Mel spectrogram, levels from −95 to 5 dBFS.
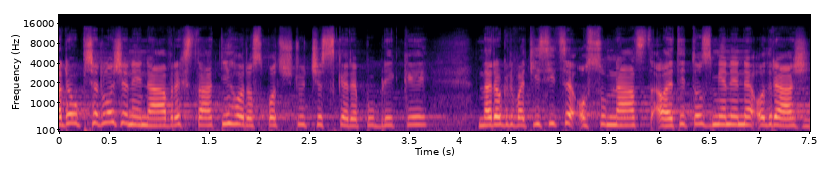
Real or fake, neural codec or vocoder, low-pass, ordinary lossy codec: real; none; 14.4 kHz; AAC, 96 kbps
